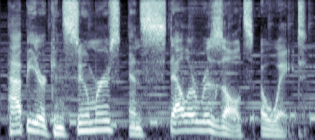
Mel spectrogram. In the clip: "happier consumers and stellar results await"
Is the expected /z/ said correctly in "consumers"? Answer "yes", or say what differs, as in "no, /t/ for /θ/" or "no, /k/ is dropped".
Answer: yes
